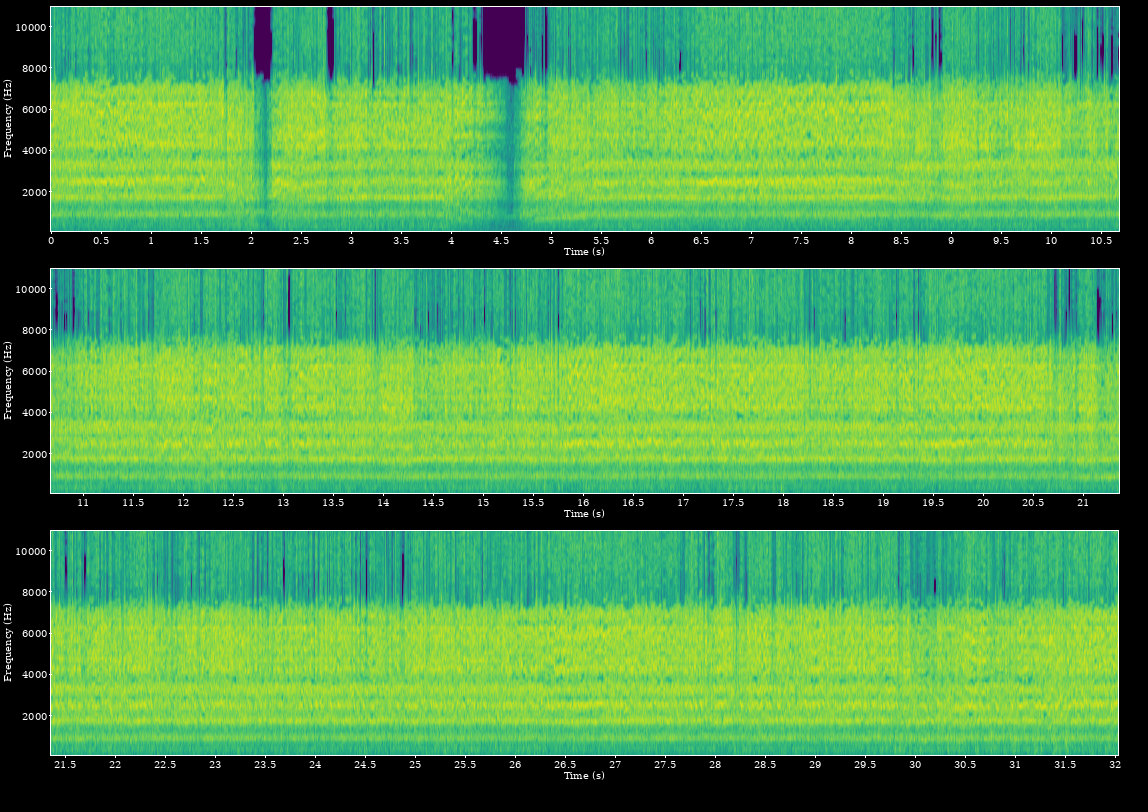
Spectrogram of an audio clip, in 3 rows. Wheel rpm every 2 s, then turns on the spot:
200, 180, 140, 220, 220, 230, 240, 230, 230, 230, 230, 230, 230, 230, 230, 230.
none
